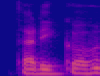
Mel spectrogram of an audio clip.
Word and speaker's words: Tariq: very good go ahead tariq hopefully i'm pronouncing correctly your name tariq has a question you did it right um so this i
